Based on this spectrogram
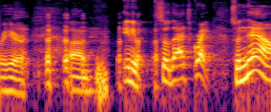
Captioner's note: laugh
